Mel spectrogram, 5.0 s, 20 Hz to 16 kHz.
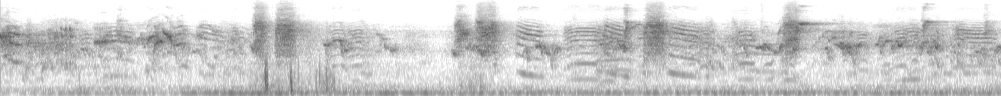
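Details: Group of finches chirping while eating green food, recorded August 17, 2024; busy high twittering with sharp clicks or taps around the first and third seconds and a low background hum.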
